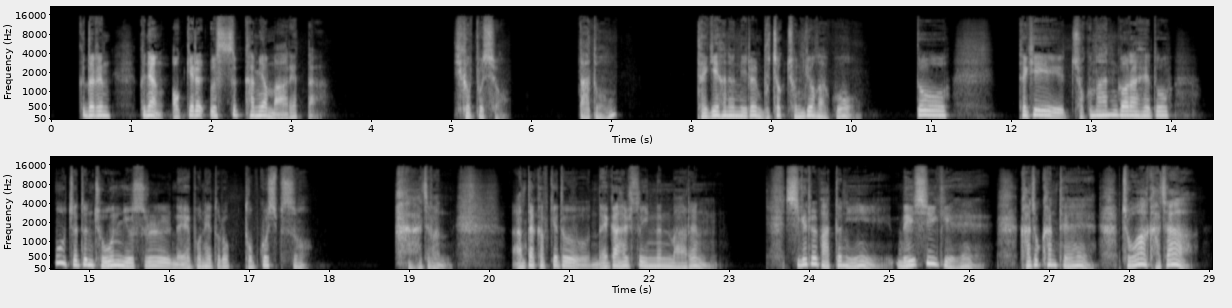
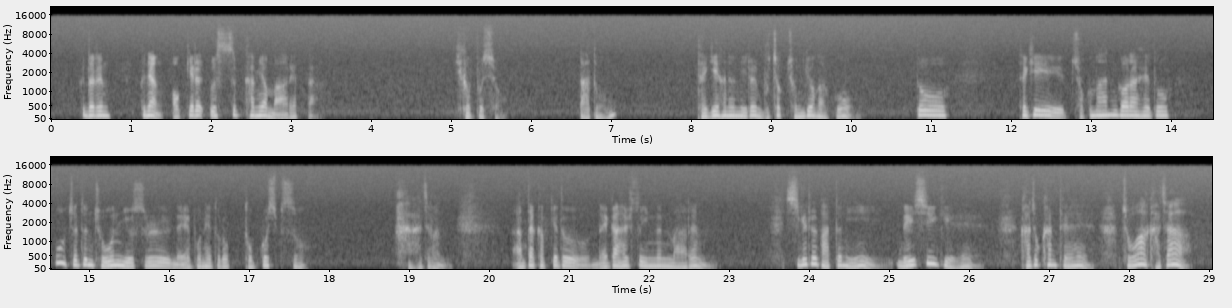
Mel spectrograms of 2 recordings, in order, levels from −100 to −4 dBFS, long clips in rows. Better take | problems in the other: first | hiss; loud; throughout; 6 dB below the speech

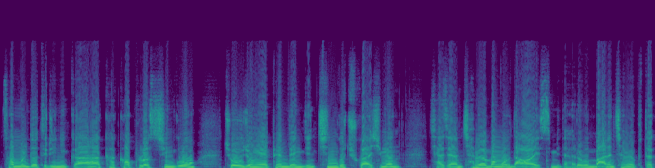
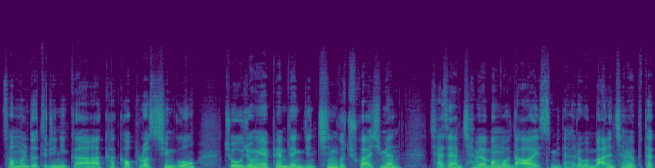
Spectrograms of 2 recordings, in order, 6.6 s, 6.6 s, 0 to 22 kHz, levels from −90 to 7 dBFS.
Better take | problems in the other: second | distortion; heavy; 12% of the sound clipped

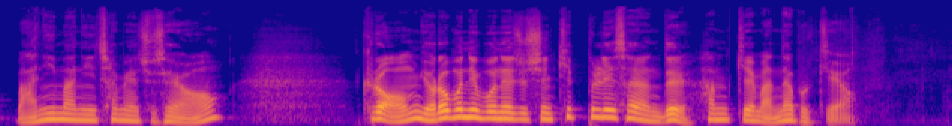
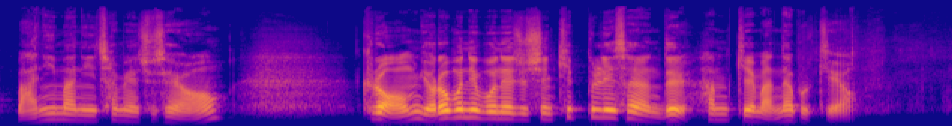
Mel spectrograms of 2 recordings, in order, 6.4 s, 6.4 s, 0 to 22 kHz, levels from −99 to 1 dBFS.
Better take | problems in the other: first | thin; very; fading below 400 Hz

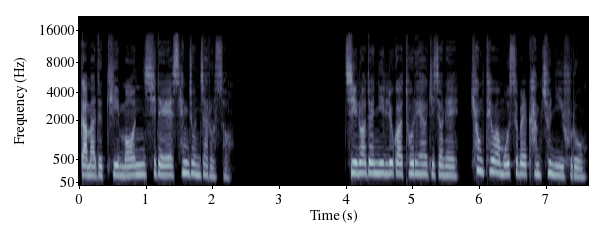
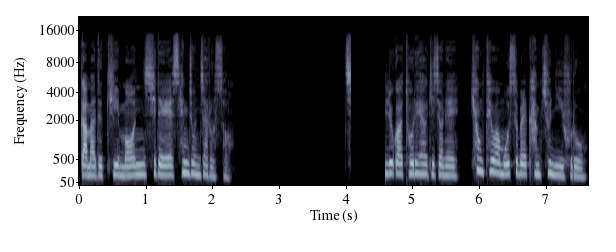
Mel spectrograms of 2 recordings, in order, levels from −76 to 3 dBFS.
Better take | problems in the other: first | audio cutting out; at 4 s for 0.5 s

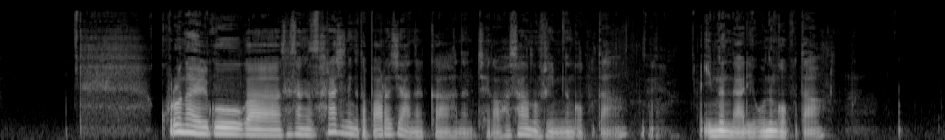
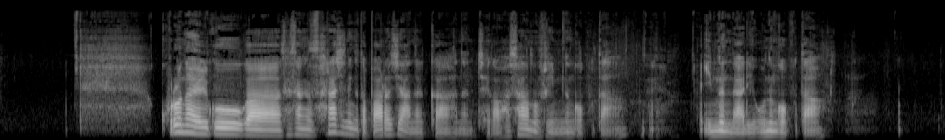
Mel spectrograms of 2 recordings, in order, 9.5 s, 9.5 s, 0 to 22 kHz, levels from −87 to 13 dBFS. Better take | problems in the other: first | thin; very; fading below 500 Hz

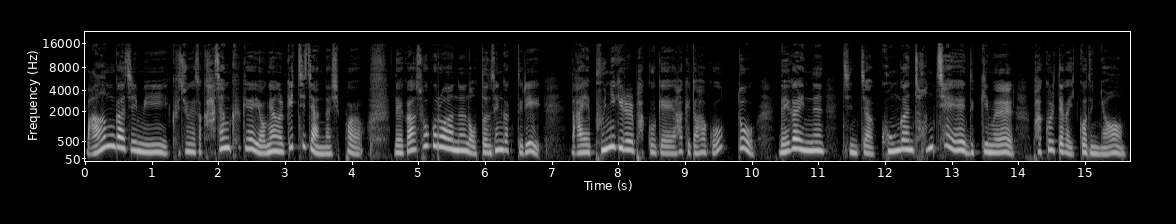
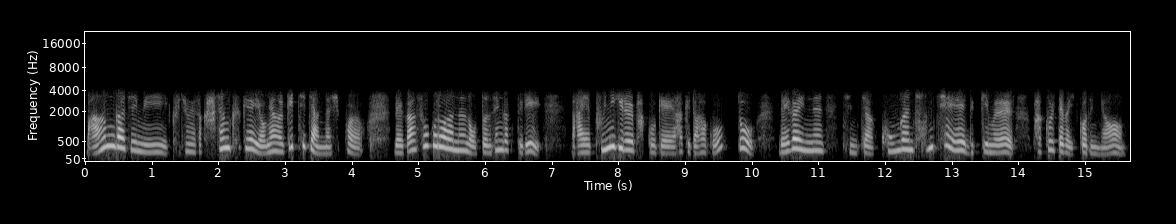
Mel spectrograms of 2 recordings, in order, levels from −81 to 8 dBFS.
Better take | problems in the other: first | phone-call audio

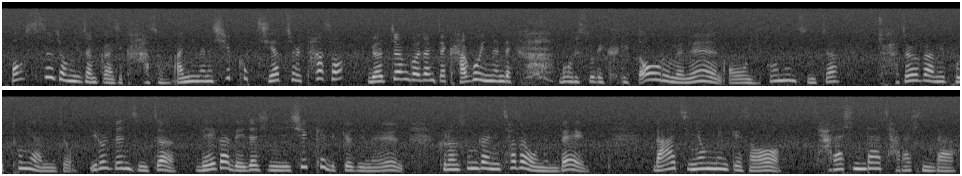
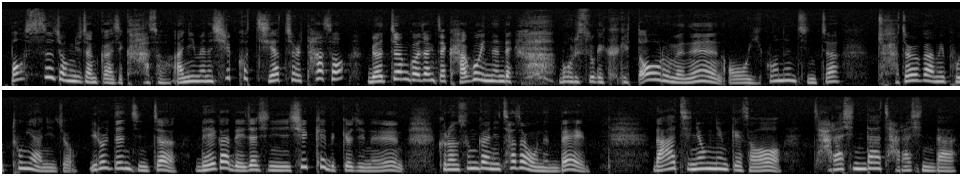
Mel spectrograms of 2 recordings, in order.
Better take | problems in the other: second | hiss; loud; throughout; 4 dB below the speech; faint in the second

